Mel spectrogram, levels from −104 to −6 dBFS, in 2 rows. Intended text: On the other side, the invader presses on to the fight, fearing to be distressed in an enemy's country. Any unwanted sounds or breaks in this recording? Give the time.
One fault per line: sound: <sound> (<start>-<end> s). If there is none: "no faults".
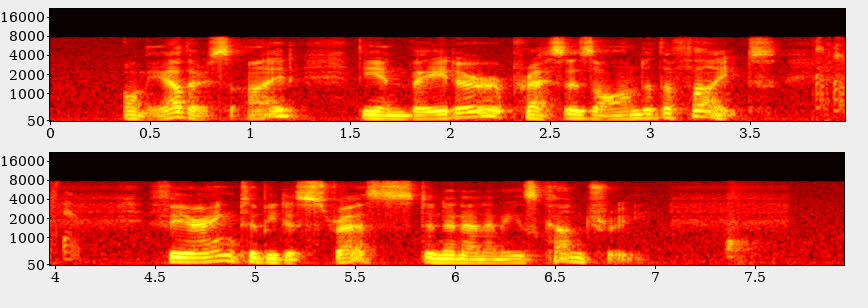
sound: chirp (3.8-4.2 s)
sound: whoosh (7.3-7.6 s)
